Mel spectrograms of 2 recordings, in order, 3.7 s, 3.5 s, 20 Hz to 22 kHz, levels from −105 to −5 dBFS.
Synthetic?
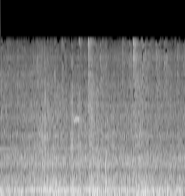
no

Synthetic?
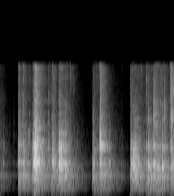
no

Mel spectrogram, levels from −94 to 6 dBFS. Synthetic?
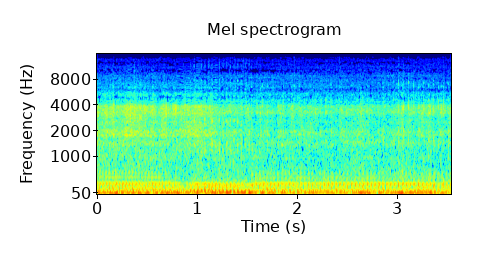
no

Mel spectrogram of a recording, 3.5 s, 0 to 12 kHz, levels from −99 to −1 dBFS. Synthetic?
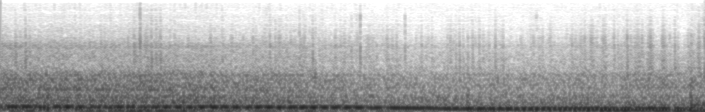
yes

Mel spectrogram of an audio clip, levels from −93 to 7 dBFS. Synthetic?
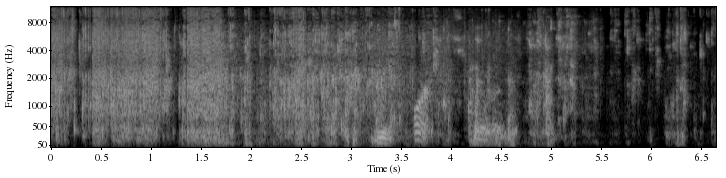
no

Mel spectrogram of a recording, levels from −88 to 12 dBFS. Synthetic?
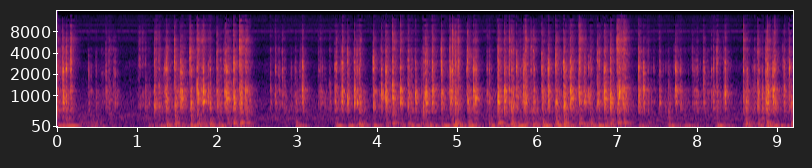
no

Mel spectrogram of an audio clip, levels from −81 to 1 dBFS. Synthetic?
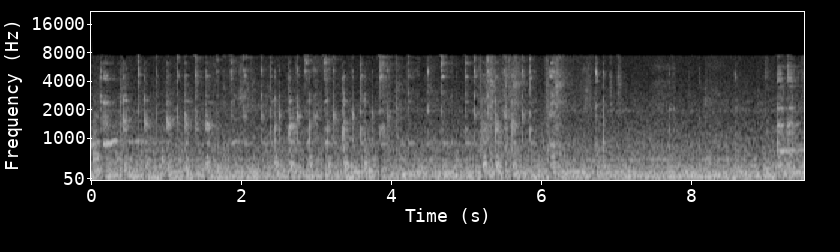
no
